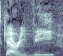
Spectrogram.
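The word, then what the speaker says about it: garyvee: of my career because I have two silent e in my Twitter handle it's Gary ve g a r y v e e uh but you're regretting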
